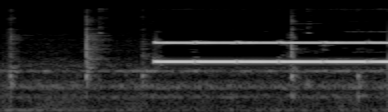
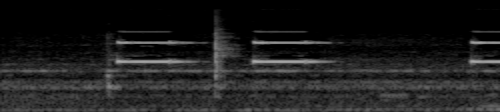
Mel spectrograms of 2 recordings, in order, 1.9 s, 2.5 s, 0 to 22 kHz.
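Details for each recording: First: Visatec Logos 1600 Swiss monoblock studio flash, capacitor charged to full, fired at highest power: faint click then steady high two-tone beep, no flash pop; error A2, lamp won't fire (bulb intact). Cause attributed to unstable power, age, rapid firing, high power use, or dirt shorting circuitry. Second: Visatec Logos 1600 monoblock studio flash after repair of error A2, fired at highest power: single soft, not very loud pop followed by short high ready beeps; fires and recycles normally (alarm sounds continuously only if fired too rapidly).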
